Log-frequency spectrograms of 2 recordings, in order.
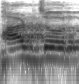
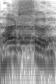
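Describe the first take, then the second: First: The middle consonant is a voiced z sound. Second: The middle consonant is a voiceless s sound. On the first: "শোন হয়েছে জোন" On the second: "যেটা বলি আমরা ভার্সন"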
